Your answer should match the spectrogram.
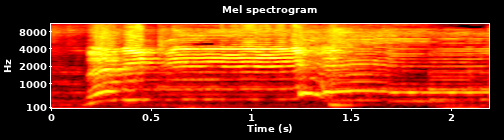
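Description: A sung vocal line with no clear words: the voice slides up into a note, then leaps higher about a second in and holds it.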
